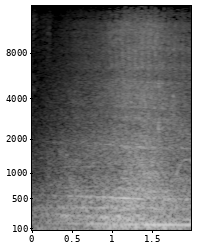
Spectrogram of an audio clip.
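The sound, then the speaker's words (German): Traffic from buses and cars packed closely on a wide city square in Berlin-Wilmersdorf, heard as a continuous low engine drone that grows a little louder after the first second, with no distinct horns or other separate events. “Dicht an dicht Busse und Pkw. Hunderte von Menschen eilen über den weitläufigen Platz.”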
